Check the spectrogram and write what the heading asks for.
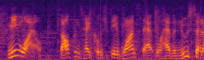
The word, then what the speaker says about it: Wannstedt: Well, first of all, your pronunciation guy for Woody, it's Wannstedt.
